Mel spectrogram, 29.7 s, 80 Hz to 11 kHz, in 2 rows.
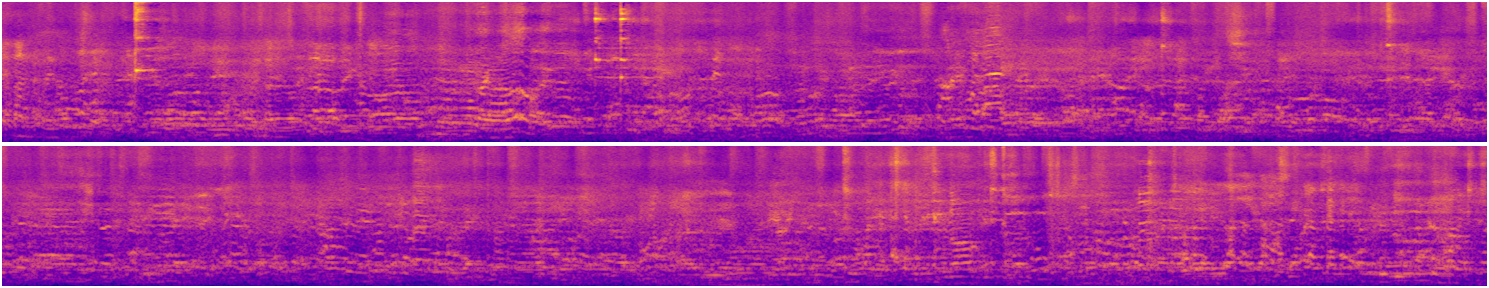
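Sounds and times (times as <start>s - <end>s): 
loud bar ambience: 0.0s - 29.7s.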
